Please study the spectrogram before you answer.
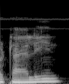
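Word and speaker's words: ptyalin: पिछली वीडियो में मैंने टायलीन को टायलीन ही प्रोनाउंस किया था। एक ने कमेंट में लिखा था कि सर जी ये पी टायलीन प्रोनाउंस होता है, हालांकि इसमें पी साइलेंट है।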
